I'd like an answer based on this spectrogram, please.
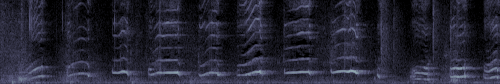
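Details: One-week-old basset hound puppies squealing and whimpering indoors, a litter of overlapping high, bending cries repeated about twice a second, some rising then falling, with a few harsh squeaks between.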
